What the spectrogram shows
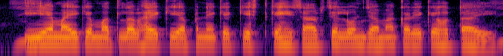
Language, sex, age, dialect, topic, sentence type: Magahi, male, 25-30, Western, banking, question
